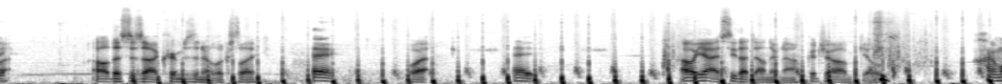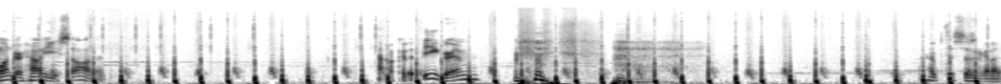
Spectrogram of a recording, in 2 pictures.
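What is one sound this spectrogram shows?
Rapid soft digging thuds repeat quickly.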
